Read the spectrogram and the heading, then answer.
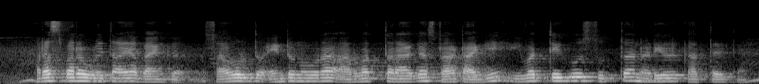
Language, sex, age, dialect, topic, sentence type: Kannada, male, 25-30, Central, banking, statement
